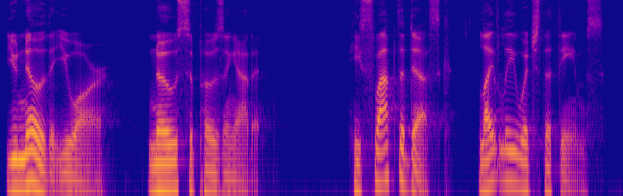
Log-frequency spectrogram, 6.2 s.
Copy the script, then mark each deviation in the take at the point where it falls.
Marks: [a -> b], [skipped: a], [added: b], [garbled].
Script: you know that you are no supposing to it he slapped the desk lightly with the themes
you know that you are no supposing [to -> at] it he slapped the desk lightly [with -> which] the themes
